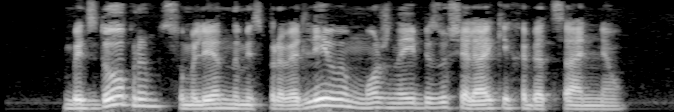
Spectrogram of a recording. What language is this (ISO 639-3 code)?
bel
